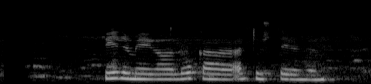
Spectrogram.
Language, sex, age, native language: Icelandic, female, 18-19, Icelandic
